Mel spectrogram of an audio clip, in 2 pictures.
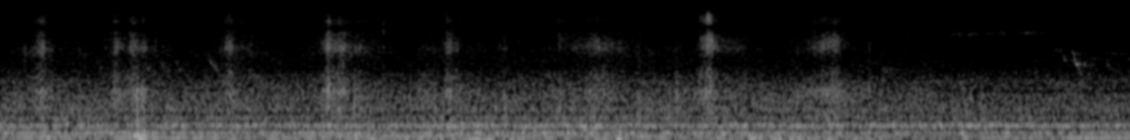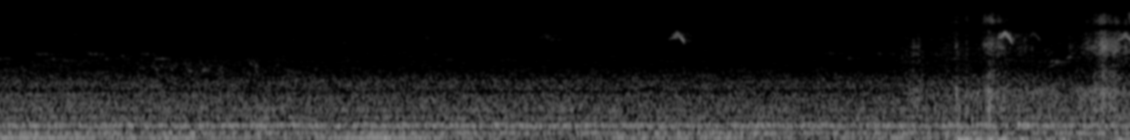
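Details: Swarm of honey bees in flight heading for a new home, the colony's natural way of multiplying; soft continuous droning hum under a steady low tone, with occasional brief clicks and closer buzzing bees.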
